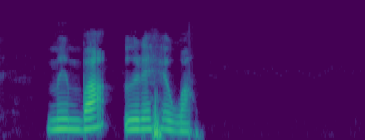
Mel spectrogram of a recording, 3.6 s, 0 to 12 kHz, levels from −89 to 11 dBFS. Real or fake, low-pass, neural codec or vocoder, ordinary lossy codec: real; 7.2 kHz; none; MP3, 64 kbps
